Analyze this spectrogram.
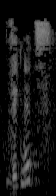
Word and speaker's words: vignettes: He continues researching and writing vignettes, V-I-G, how do you say that?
